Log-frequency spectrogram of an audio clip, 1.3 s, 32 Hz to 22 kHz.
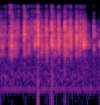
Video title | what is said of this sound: Haul : mes achats de mai/juin 2013 ! | ça fait du bruit quand on le secoue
